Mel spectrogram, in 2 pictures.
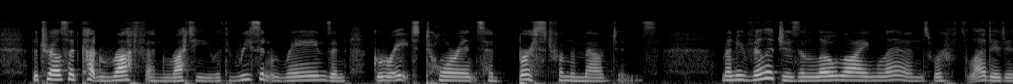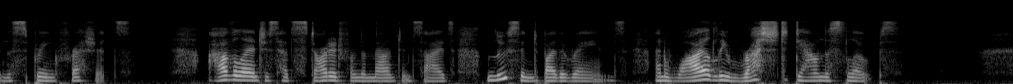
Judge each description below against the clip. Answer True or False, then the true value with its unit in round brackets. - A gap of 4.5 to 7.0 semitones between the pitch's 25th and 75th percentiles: False (3.0 semitones)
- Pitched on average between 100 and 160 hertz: False (175 Hz)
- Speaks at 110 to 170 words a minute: True (135 wpm)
